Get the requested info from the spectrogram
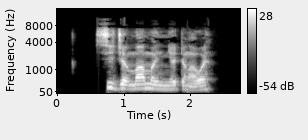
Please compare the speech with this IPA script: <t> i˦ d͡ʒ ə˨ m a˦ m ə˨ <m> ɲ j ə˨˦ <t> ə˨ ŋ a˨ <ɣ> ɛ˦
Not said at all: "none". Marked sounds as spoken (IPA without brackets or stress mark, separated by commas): s, none, t, w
